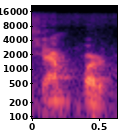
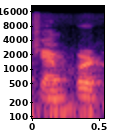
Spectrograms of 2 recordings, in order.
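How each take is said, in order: First: The word begins with an 'sh' sound. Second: The word begins with a 'ch' sound. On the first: The speaker calls it right. "এটা শ্যাম্পার্ড basically" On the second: The speaker calls it wrong. "উচ্চারণটা চ্যাম্পার্ড নয়"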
